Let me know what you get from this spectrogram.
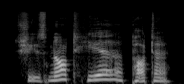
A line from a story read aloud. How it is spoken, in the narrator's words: said Madame Pumphrey sadly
